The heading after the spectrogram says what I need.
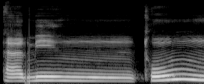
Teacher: Tə hərfi ixva hərfi olduğuna görə nun hərfi tənin məxrəcində gizlədilir. Təxminən 2 saniyə müddətində əmintum.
